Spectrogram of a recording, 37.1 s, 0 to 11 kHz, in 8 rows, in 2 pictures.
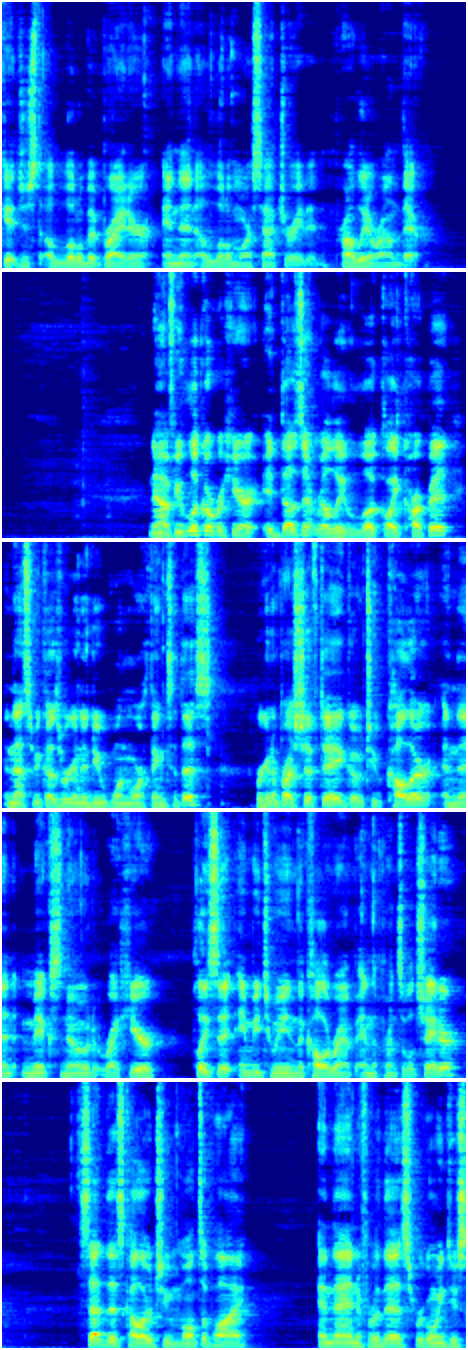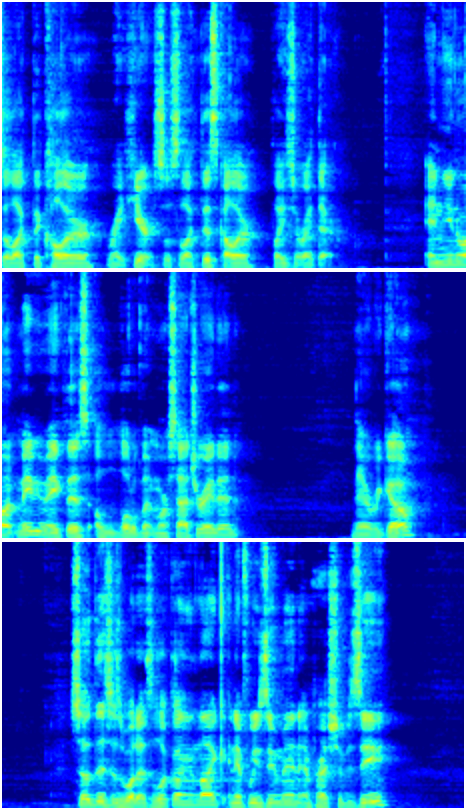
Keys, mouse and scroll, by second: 5.5-10.2 middle drag, 10.2-12.0 right drag, 10.3 g, 12.0 shift+a, 16.2 click, 17.0 right click, 19.3 middle click, 19.5-21.5 drag, 22.2-26.9 drag, 26.9 middle click, 27.8-32.2 drag, 35.5 shift+z.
